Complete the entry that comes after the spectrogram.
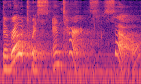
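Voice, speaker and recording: A young woman reads a children's picture book in a sing-song, highly animated voice that sits on the high side. Her delivery follows the rhymes with emphatic rises and falls. She is recorded in an echoey, reverberant room. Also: extremely slow. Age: young adult. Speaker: story time reader at a museum. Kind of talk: expressive children's picture-book read-aloud. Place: indoor museum exhibit room. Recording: echoey room with low rumbling noise.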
